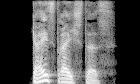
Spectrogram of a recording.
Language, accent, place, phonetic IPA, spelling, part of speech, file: German, Germany, Berlin, [ˈɡaɪ̯stˌʁaɪ̯çstəs], geistreichstes, adjective, De-geistreichstes.ogg
- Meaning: strong/mixed nominative/accusative neuter singular superlative degree of geistreich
